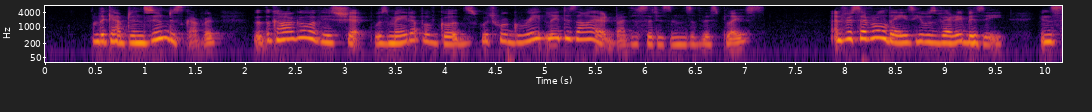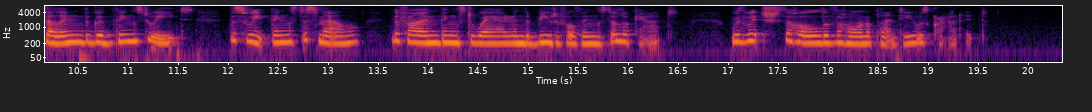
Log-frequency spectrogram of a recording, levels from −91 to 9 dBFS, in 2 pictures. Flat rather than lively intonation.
No: average, 3.2 semitones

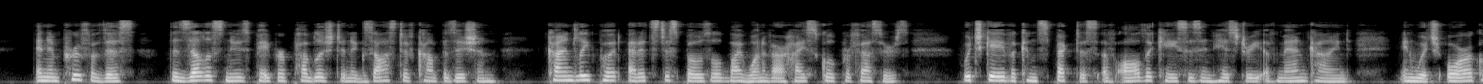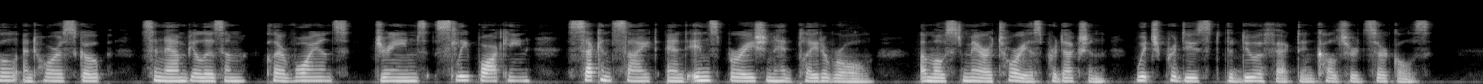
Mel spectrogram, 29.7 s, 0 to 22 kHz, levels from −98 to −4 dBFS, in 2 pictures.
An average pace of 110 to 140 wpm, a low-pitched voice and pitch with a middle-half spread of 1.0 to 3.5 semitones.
No: slow, 135 wpm; medium, 165 Hz; narrow, 2.4 semitones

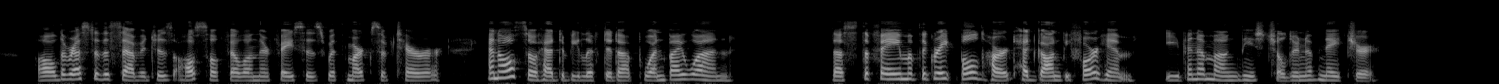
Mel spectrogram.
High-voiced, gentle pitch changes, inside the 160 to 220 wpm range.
No: high, 195 Hz; average, 3.8 semitones; average, 170 wpm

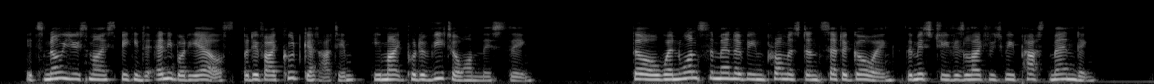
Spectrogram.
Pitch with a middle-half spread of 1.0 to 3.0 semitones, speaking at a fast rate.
Yes: narrow, 2.4 semitones; fast, 225 wpm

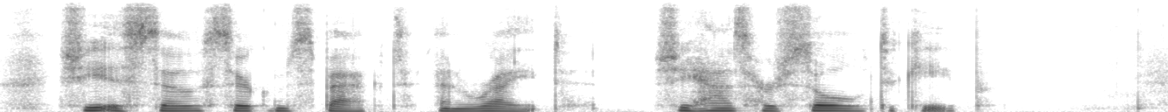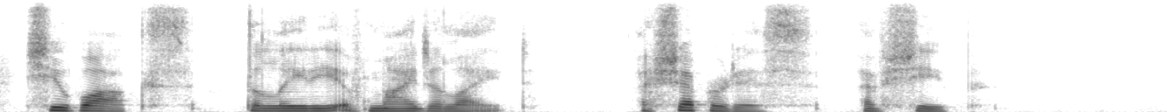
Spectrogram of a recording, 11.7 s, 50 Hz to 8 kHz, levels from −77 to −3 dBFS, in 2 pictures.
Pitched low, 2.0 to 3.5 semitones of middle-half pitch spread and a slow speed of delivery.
No: medium, 165 Hz; narrow, 2.4 semitones; slow, 120 wpm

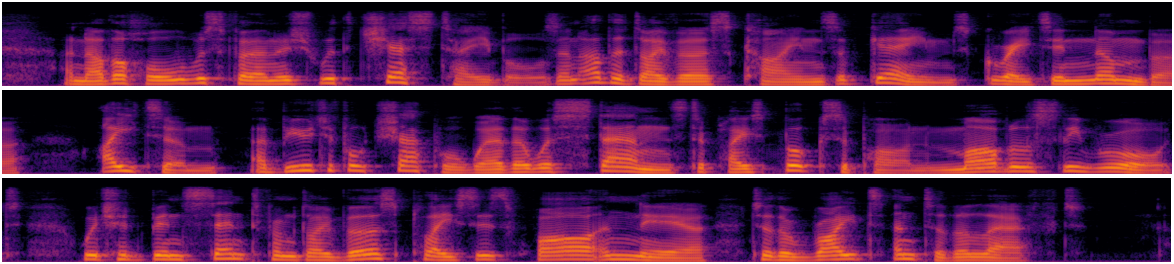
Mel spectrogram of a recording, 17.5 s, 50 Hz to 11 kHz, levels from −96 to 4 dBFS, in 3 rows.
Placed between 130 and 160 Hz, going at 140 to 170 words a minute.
Yes: medium, 140 Hz; average, 160 wpm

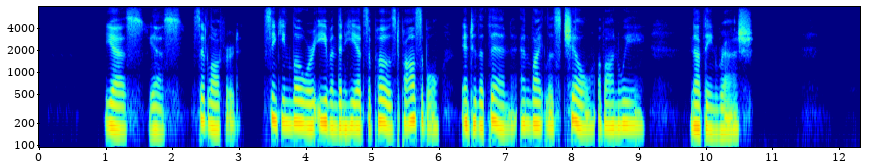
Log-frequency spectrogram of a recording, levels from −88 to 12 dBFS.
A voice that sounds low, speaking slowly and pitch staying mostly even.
No: high, 190 Hz; slow, 100 wpm; narrow, 2.2 semitones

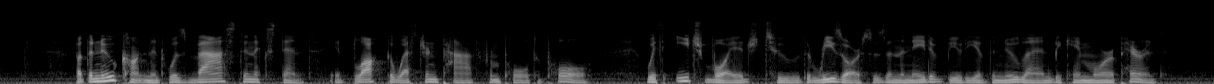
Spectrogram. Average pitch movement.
Yes: average, 3.8 semitones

